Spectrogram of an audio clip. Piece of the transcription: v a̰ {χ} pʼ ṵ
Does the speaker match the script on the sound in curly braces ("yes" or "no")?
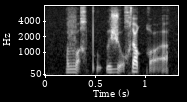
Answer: yes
